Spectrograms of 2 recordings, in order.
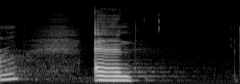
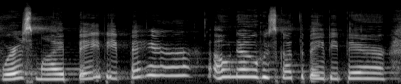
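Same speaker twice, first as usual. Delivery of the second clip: worried mother bear; 7 semitones higher than usual. A narrator's reading. Mother bear missing her cub.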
